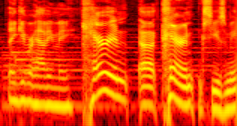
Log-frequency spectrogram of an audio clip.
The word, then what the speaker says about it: Cairn: Cairn, one syllable, yes. Yes, let's not confuse people with manager calling. Yes, this is the C-A-I-R-N in case you're driving and wondering what we're talking about.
